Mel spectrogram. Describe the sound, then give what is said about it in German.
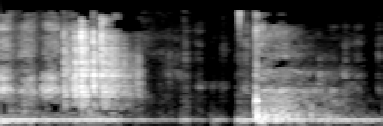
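Dice are rolled again to replace eggplant and chili in a cooking game. They rattle and clatter across a hard surface in a short tumbling burst, then a sharper knock and a second brief clatter as they settle, with a low steady hum underneath. “Ich würde die Aubergine und die Chili jetzt nochmal würfeln, weil wir das eben schon hatten.”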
